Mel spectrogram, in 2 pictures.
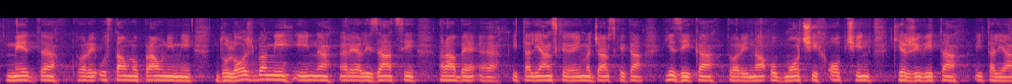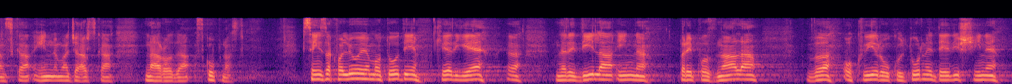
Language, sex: Slovenian, male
